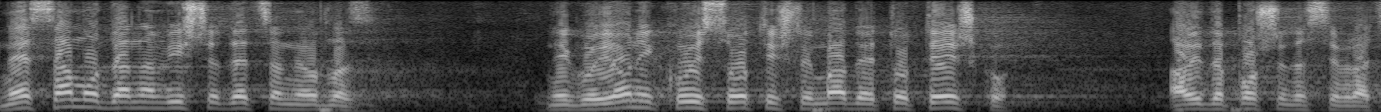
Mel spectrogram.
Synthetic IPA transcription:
nesamo̞d̪anamʋiʃed̪e̞t̪saneod̪lˠazi | ne̞ɡo̞io̞niko̞jisuot̪iʃlimad̪aje̞t̪o̞ːt̪e̞ːʃko | alid̪apo̞t͡ʃned̪aseʋɾat͡ɕa

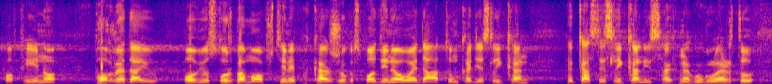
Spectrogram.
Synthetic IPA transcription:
pofiːno̞ | po̞ɡle̞d̪aju | o̞ʋiuslˠuʒbamao̞pʃt̪inepakaːʒuɡo̞spo̞d̪ineo̞ʋoje̞d̪aːt̪umkad̪jeslikan | kad̪seslˠikanisanaɡuɡlueɾt̪u

